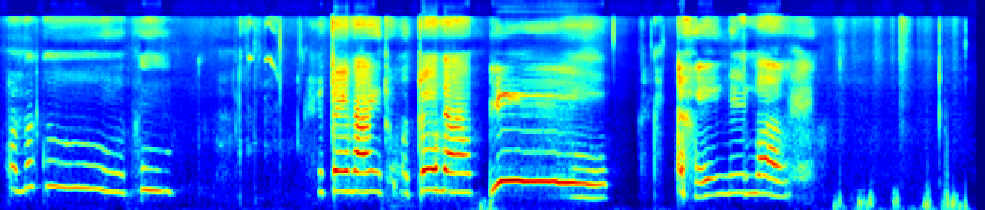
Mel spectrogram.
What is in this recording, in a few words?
a boy saying its a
